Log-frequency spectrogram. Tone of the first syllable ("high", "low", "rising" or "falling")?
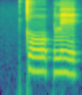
low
